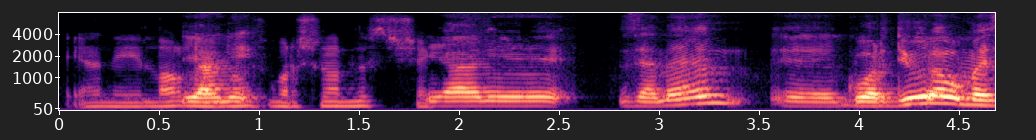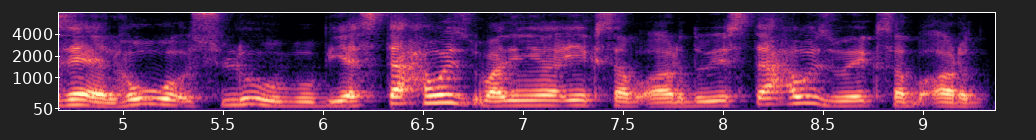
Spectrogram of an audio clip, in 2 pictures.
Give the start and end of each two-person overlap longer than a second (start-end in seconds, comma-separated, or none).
none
